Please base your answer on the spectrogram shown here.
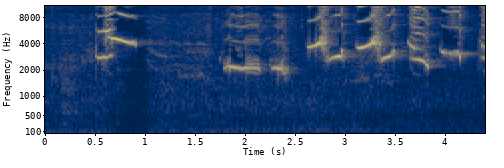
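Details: Oriental magpie-robin, its song used to provoke rival birds into singing; a single high whistle, a pause, two lower slurred whistles, then a fast string of scratchy, rolling phrases.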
